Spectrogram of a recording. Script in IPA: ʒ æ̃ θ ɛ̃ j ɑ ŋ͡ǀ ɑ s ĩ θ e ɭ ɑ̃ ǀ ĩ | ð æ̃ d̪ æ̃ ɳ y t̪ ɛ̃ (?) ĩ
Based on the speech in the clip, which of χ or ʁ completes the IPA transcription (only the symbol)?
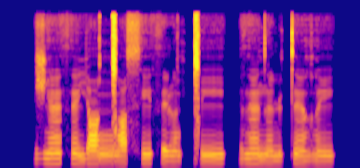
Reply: ʁ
